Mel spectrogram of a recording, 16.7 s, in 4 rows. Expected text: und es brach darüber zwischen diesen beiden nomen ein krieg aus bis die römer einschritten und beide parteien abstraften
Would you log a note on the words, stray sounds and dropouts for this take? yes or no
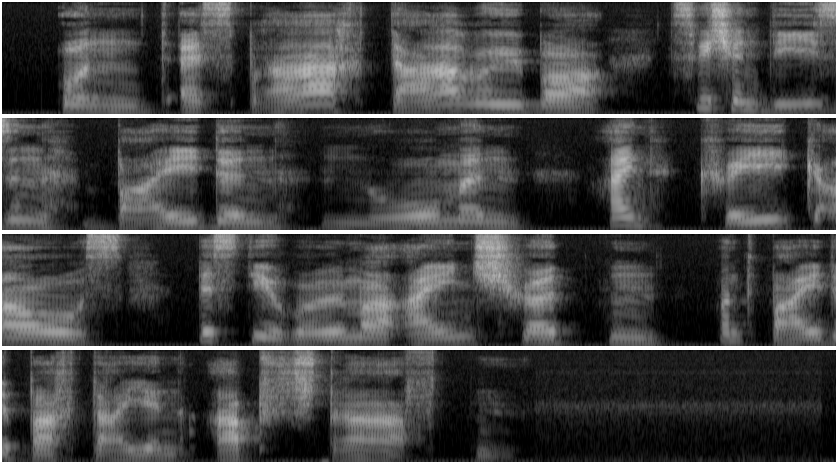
no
